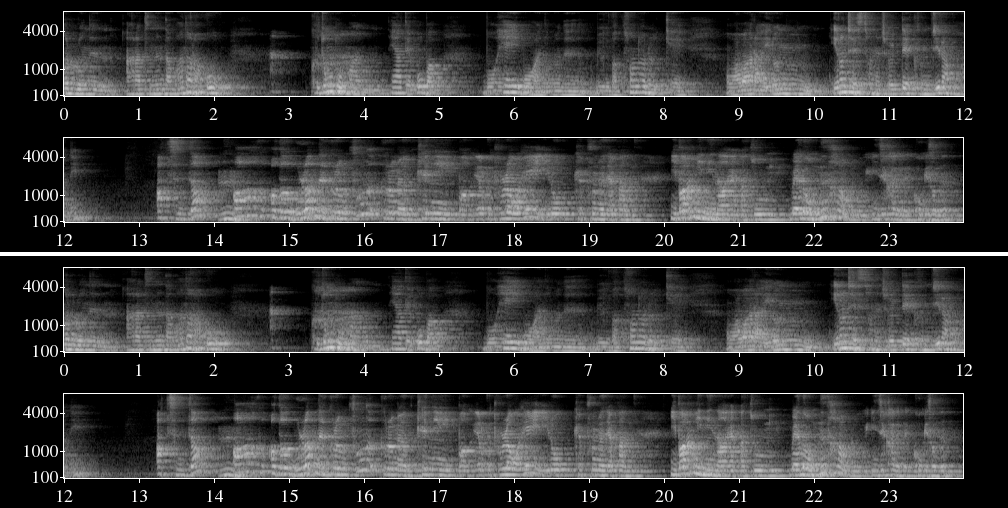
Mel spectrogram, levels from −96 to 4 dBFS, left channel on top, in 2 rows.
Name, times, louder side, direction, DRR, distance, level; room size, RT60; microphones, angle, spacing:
voice 1, 0.0-2.1 3.3-5.0 5.6-8.3 8.8-12.3 14.1-14.4, left 1 dB, 35° left, 2 dB, 1.5 m, -28 dB
voice 2, 3.3-3.9 13.2-13.9 14.3-23.8, right 1 dB, 75° right, 1 dB, 1.9 m, -28 dB
9.5 x 4.8 x 7.2 m, 0.98 s
head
